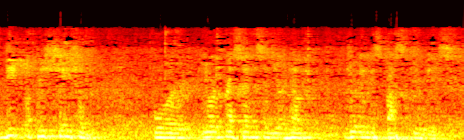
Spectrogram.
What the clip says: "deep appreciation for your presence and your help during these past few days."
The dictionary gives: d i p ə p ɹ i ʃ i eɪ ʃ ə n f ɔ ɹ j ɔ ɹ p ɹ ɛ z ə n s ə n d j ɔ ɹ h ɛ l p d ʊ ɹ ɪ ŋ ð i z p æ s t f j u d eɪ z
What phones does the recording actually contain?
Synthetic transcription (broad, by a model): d i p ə p ɹ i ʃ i eɪ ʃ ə n f ɔ ɹ j ɔ ɹ p ɹ ɛ s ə n s ə n d j ɔ ɹ h ɛ l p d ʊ ɹ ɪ ŋ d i s p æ s t f j u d eɪ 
